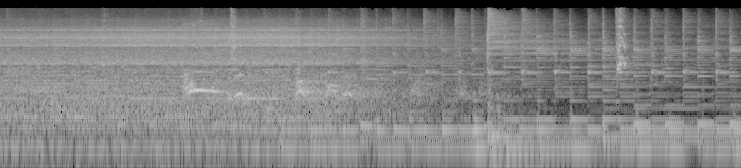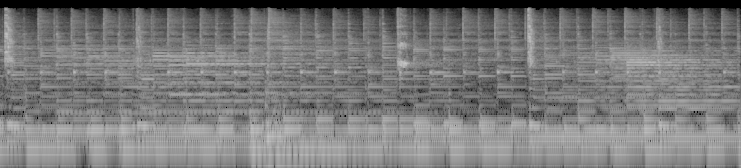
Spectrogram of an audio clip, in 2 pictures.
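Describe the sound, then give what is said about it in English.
A loud passenger train rolls into the station at Springfield as a passenger gets off, its heavy rumble steady throughout, with metallic clanks and brief high squeals from the wheels as it slows. No one speaks. “This is my stop, Springfield. Just getting off the train. It's kind of loud.”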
